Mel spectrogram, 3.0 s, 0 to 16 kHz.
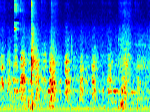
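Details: A Rottweiler and Akita cross dog sits in a small pub during an autumn training camp at Zbraslav near Brno, Czech Republic, October 2016. It pants in soft, breathy puffs about every half second, with a steady low hum behind.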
